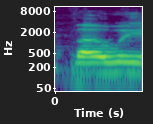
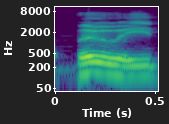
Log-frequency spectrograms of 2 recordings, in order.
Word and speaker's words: Bowie: David Bowie or Bowie or Buoie depending on your personal taste of how to pronounce it uh was a British rock pop star from Brmley in Kent.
